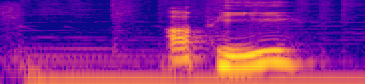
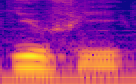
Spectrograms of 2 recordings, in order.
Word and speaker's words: Yuffie: and the episode before, I've been mispronouncing, Uppy, Uppy's name wrong. It's actually pronounced Yuffie. So that makes a whole lot more sense and lets itself be pronounced a whole lot better. So, sorry about that one. We'll work out. At least if you, just so you don't get confused, Uppy is Yuffie.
